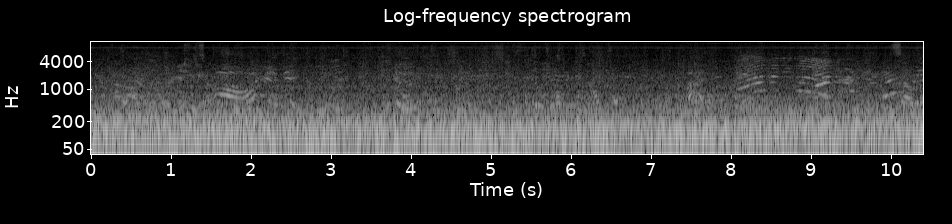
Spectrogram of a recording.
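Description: MBTA Red Line subway car running at speed, heard from inside the car: a steady low rumble of wheels on the track.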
